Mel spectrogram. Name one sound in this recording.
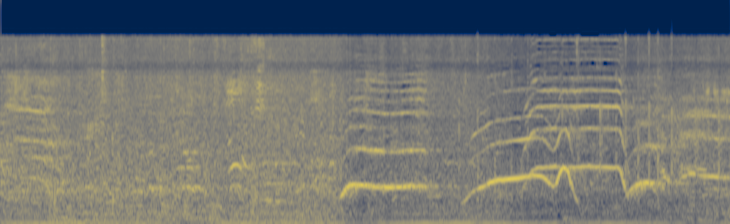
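A large mariachi band plays outdoors through loudspeakers.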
